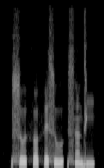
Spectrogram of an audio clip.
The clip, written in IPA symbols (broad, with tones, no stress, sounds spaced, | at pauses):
s o˦˨ ʊ̯ θ ɔ˦˨ θ ɛ˦˨ s u˦˨ | s ã˨ d i˨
